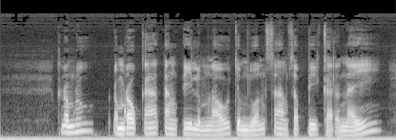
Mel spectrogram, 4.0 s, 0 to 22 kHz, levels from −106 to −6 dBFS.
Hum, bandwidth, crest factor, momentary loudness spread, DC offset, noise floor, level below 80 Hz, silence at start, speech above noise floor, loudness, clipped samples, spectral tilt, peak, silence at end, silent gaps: none; 15.5 kHz; 18 dB; 5 LU; 4%; -45 dBFS; -46 dBFS; 0.6 s; 26 dB; -19 LUFS; under 0.1%; -5.5 dB/octave; -2 dBFS; 0.15 s; none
